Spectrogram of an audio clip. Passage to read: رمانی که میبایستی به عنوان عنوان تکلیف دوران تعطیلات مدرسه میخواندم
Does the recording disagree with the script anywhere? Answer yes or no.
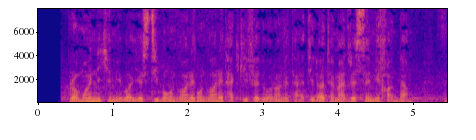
no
